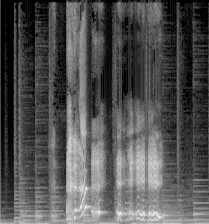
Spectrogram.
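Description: A young girl laughing loudly for about two seconds, starting just over a second in: a rising squeal, then a run of short ha-ha pulses, over upbeat children's background music.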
